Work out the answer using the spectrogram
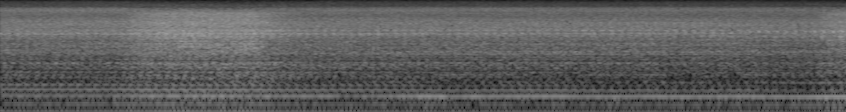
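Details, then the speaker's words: Nissan Rogue idling after new ignition coils and spark plugs, some oil burning off, no check engine light; smooth even idle, steady low hum, no misses or stumbles; normal, second cylinder to be watched for oil. "Now you can hear the difference. That's what it's supposed to sound like."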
